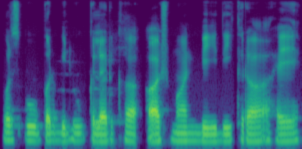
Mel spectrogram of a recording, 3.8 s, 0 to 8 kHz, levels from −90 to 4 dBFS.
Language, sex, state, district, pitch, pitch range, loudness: Hindi, male, Uttar Pradesh, Saharanpur, 110 Hz, 105-115 Hz, -21 LUFS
